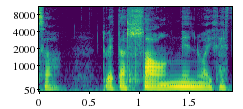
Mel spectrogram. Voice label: "llong", Welsh

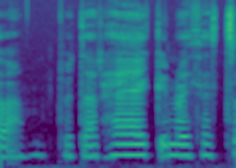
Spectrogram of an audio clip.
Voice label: "rheg", Welsh

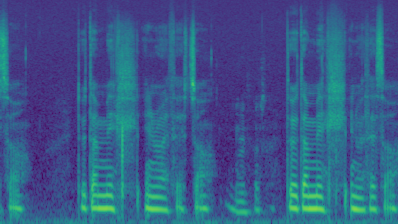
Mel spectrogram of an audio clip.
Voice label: "mull", Welsh

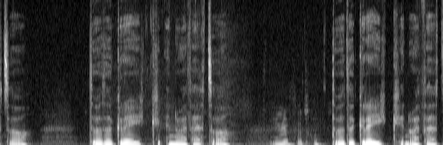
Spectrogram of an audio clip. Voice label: "greic", Welsh

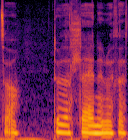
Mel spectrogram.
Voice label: "lleen", Welsh

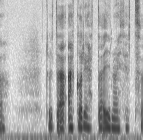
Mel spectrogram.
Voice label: "agoriadau", Welsh

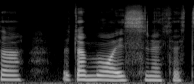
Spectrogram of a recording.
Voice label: "moes", Welsh

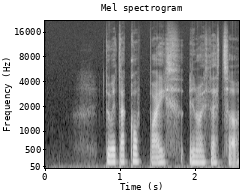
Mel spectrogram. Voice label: "gobaith", Welsh

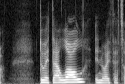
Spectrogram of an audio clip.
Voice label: "lol", Welsh

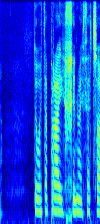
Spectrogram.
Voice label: "braich", Welsh

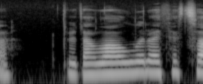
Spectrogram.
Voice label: "lol", Welsh

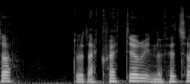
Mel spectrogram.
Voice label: "cledr", Welsh

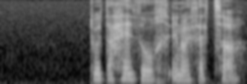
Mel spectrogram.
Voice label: "heddwch", Welsh

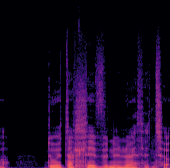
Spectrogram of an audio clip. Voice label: "llyfn", Welsh

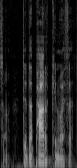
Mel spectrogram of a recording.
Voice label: "parc", Welsh

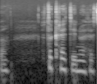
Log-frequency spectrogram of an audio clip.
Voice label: "credu", Welsh

